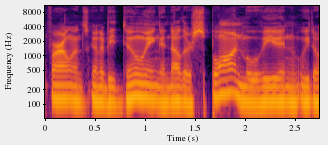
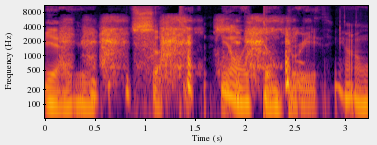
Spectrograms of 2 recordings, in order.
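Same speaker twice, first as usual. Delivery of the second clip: mock annoyed, mad-sounding tone; 2 semitones lower than usual. Imitating the other speaker being mad about a disliked movie: imitating someone sounding mad. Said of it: "I could hear it in your voice".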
